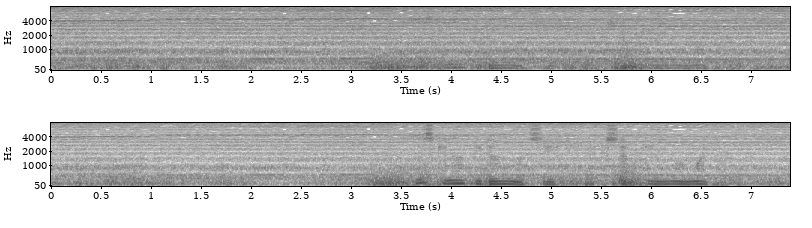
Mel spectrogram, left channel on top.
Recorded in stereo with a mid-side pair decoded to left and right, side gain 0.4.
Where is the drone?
40° left.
